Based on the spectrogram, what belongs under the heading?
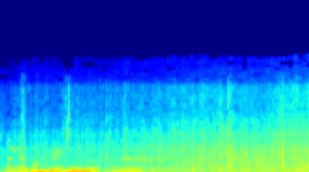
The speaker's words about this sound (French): Aqui a chuva é tropical.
